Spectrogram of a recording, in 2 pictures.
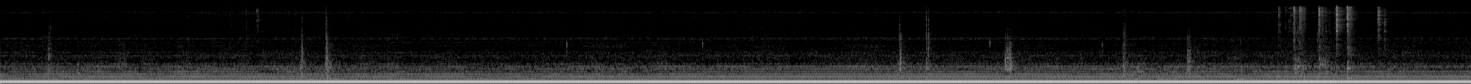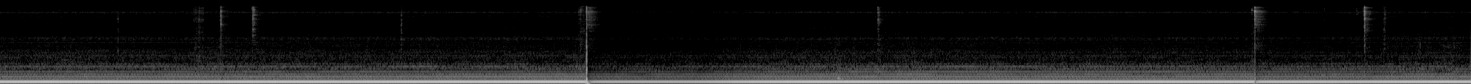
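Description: Steady low electrical hum, the loudest sound throughout, with a quick run of scissor snips about 13 seconds in and a few single sharp clicks later on.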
